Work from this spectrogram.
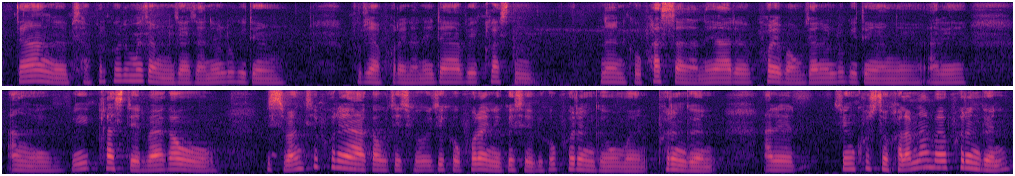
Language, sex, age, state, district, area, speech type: Bodo, female, 45-60, Assam, Kokrajhar, rural, spontaneous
